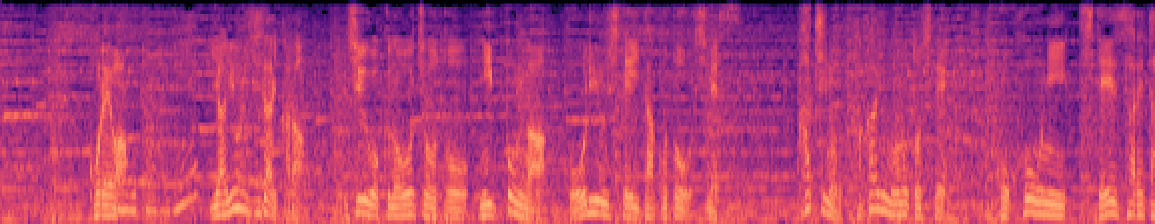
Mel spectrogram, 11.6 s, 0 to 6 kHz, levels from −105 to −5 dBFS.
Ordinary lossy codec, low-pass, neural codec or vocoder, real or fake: none; 5.4 kHz; vocoder, 44.1 kHz, 128 mel bands every 512 samples, BigVGAN v2; fake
